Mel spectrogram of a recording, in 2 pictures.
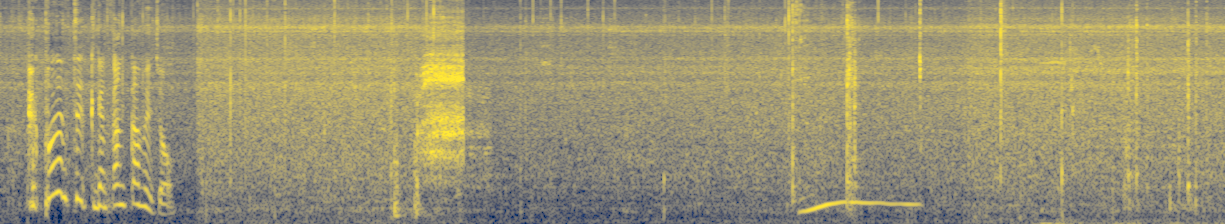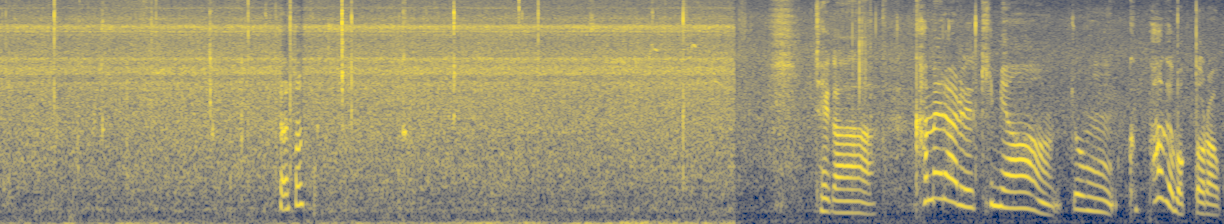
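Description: A gas stove burner hisses steadily.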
